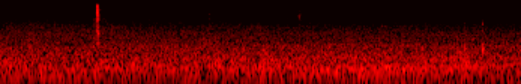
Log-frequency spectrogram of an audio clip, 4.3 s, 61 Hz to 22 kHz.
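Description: PSE Tac-15 crossbow firing: one short, sharp snap about a second in, quiet for a crossbow, over a faint steady hiss.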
